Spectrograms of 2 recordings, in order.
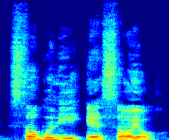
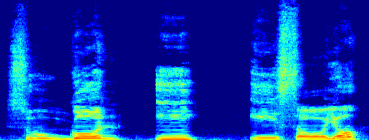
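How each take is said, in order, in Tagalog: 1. Maayos na nakakabit ang marker sa pangngalan. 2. Hiwalay ang marker sa pangngalan. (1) "isabay po natin na pagbasa" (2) "Hindi pwedeng babasahin natin ganito"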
